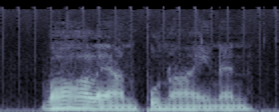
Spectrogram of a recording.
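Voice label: pink, Serbian; gcompris-data; colors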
